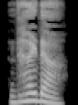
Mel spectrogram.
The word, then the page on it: ಧಡ: kannada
